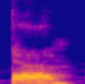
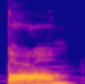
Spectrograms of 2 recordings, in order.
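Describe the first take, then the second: No difference in how they are said.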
